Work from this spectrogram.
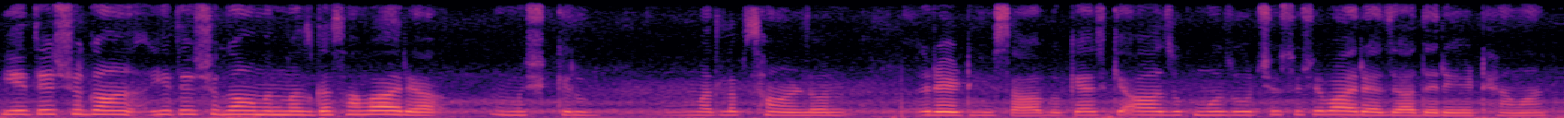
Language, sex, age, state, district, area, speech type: Kashmiri, female, 30-45, Jammu and Kashmir, Ganderbal, rural, spontaneous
